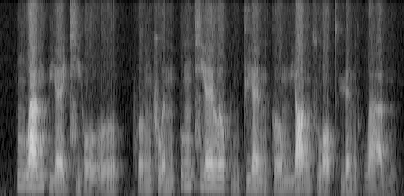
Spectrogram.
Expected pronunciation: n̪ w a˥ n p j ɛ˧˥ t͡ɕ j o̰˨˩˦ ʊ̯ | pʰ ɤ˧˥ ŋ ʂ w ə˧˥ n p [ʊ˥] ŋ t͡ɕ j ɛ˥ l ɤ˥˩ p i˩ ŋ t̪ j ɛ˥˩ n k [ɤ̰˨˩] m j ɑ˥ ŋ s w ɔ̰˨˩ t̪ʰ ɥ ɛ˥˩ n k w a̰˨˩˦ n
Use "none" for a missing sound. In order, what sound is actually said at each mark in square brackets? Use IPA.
ʊ˥, ɤ˥

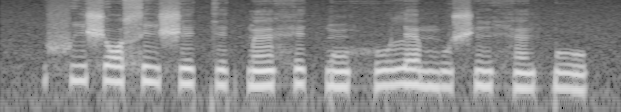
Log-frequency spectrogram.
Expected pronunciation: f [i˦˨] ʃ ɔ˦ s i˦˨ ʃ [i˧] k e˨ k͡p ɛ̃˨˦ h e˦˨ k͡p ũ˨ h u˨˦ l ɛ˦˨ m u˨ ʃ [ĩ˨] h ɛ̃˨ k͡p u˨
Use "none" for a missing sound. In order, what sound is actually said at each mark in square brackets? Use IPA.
i˦, e˧, ĩ˨

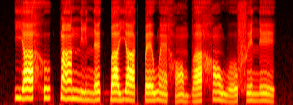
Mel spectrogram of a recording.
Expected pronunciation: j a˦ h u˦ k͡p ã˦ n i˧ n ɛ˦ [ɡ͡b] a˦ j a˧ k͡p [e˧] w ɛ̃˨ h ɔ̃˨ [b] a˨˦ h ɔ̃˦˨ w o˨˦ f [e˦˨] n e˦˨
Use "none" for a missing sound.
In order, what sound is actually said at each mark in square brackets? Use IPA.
ɡ͡b, ɛ˧, b, e˦

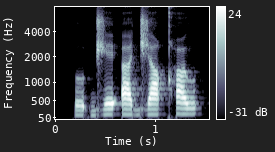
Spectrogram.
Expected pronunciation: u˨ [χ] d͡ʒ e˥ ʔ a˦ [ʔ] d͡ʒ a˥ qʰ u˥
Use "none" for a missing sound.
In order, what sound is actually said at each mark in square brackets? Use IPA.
ʔ, none

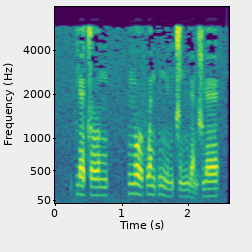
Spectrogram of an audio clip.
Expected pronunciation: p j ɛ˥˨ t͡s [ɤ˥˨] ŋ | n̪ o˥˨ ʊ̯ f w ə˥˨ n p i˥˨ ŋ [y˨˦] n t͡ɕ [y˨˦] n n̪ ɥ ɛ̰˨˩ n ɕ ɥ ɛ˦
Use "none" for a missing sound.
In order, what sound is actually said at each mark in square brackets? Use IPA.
ɤ˦, y˨˦, i˨˦

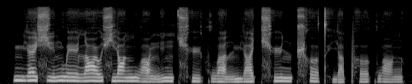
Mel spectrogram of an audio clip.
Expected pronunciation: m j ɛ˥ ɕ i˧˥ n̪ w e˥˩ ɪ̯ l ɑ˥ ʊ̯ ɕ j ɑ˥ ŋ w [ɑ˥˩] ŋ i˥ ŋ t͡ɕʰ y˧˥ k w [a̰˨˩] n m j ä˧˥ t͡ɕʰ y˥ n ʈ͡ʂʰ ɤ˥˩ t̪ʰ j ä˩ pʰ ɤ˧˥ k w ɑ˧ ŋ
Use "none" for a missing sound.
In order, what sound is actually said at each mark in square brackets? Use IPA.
ɑ̰˨˩, a̰˨˩

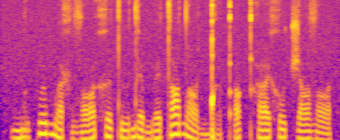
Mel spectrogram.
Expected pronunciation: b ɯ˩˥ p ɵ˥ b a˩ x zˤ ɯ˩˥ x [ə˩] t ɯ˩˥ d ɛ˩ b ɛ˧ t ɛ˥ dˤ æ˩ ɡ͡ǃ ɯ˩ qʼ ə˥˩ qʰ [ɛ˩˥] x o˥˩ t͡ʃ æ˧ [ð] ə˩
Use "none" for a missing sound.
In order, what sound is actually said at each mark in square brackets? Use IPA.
ə˧, ɛ˧, zˤ

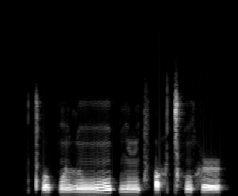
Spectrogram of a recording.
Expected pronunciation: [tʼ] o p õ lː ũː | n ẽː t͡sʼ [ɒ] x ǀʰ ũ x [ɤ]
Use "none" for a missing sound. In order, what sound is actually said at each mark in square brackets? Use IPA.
tʼ, ɒ, ə˞

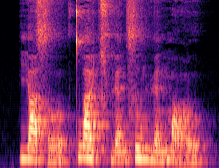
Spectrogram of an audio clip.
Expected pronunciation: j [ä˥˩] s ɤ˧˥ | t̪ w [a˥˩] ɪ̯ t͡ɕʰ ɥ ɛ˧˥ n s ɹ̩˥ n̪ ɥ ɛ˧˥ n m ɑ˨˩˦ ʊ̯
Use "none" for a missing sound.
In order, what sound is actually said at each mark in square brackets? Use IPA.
ä˥˩, a˥˩

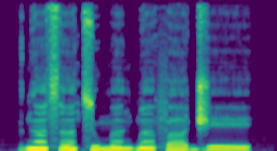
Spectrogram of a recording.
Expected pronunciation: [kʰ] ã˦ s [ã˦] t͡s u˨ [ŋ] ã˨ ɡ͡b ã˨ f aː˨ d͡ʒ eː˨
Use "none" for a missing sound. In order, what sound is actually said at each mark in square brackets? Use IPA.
ɡ, ã˨˦, m

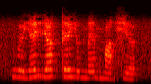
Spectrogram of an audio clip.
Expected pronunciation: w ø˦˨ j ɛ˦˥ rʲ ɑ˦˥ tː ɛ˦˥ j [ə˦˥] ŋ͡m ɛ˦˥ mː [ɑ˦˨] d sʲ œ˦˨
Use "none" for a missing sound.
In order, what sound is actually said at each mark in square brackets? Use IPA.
ɵ˦˥, ɑ˦˨

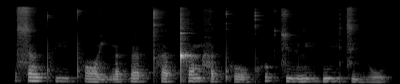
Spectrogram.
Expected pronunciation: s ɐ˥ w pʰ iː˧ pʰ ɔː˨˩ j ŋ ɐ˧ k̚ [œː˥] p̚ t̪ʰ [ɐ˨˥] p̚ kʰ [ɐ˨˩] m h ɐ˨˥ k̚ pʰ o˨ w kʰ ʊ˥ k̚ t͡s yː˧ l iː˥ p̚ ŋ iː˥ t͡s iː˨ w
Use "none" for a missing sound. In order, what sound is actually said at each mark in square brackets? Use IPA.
œː˥, ɐ˧, ɐ˥

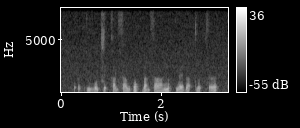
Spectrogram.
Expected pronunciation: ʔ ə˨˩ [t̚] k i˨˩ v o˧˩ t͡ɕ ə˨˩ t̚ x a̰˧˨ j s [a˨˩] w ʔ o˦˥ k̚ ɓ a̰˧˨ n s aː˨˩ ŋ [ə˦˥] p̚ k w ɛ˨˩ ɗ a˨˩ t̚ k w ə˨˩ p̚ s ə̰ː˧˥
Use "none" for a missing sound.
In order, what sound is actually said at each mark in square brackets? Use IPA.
t̚, a˨˩, ə˦˥

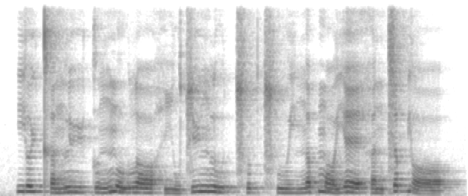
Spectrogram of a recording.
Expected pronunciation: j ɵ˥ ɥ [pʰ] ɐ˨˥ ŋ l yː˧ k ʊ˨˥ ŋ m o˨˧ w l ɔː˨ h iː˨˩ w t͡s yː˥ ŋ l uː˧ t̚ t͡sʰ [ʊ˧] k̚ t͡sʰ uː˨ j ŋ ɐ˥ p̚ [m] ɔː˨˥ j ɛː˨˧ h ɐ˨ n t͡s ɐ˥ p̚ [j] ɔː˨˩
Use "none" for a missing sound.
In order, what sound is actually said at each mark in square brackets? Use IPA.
kʰ, ʊ˧, m, j

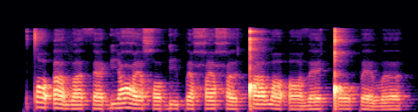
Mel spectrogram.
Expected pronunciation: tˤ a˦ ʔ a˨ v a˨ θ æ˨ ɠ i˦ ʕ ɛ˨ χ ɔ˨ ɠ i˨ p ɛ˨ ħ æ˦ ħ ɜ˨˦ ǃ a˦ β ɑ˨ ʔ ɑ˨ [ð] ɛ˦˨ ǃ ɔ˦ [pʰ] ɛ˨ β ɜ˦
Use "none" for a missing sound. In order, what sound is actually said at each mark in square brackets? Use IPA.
ð, p

